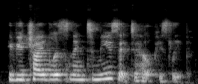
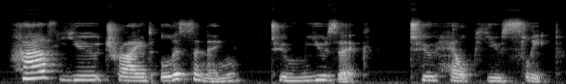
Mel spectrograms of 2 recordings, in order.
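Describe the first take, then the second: First: It is said quickly, with words run together. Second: It is said slowly, every word and vowel clear. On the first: "if I say that sentence quickly, it's going to sound like this" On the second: "if I say this sentence slowly, it would sound like this"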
